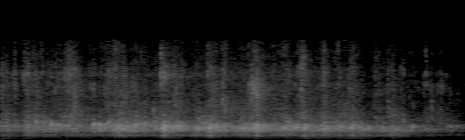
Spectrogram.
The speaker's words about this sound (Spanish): Dale un otro aplauso fuerte al Señor.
